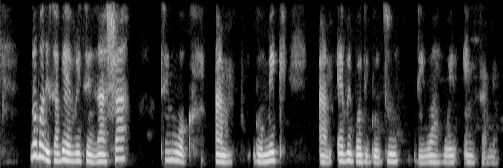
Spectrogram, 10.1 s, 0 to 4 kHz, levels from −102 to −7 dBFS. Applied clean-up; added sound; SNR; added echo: none; none; none; none.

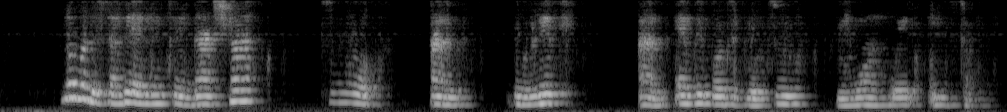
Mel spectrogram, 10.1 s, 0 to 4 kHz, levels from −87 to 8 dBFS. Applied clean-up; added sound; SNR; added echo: neural mask model DeepFilterNet 3.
